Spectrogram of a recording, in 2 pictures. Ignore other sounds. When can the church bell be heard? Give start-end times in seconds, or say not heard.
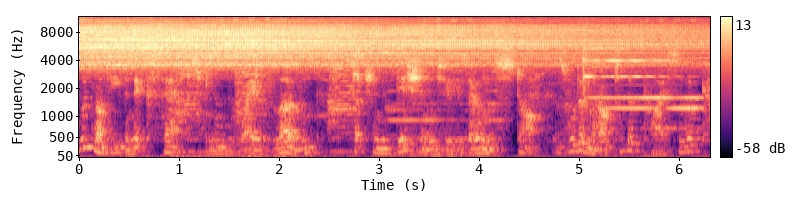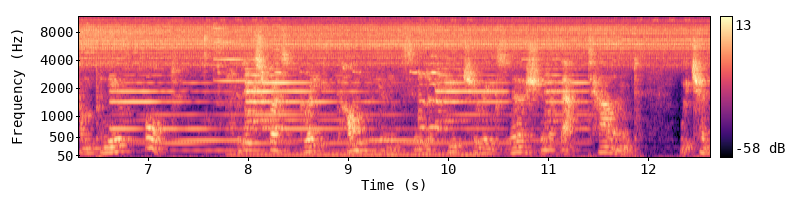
3.0-11.4.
